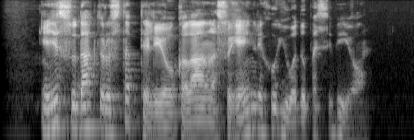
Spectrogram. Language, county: Lithuanian, Marijampolė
